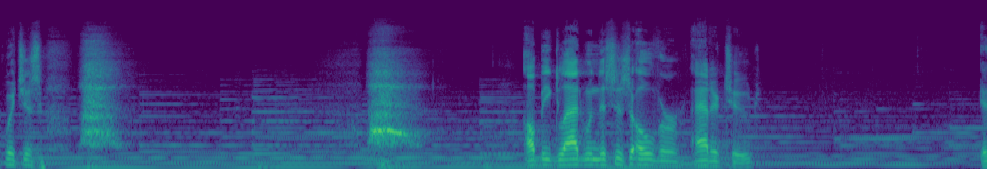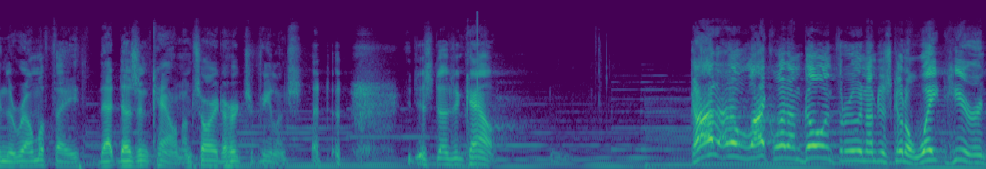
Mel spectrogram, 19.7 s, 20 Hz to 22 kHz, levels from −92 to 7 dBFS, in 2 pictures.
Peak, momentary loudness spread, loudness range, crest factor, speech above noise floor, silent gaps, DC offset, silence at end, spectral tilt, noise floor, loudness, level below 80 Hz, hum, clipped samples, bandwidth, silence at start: -6 dBFS; 25 LU; 12 LU; 24 dB; 25 dB; none; under 0.1%; 0 s; -4 dB/octave; -53 dBFS; -27 LUFS; -54 dBFS; none; under 0.1%; 14 kHz; 0.05 s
